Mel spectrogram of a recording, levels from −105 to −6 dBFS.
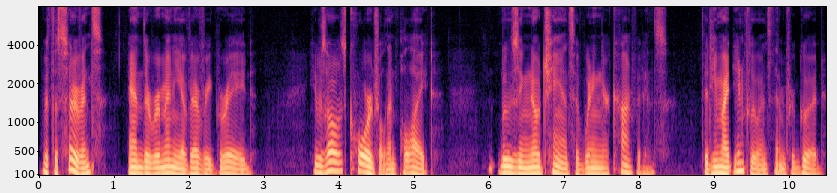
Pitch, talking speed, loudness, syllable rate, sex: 110 Hz, 170 wpm, -18 LUFS, 6.0 syllables/s, male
